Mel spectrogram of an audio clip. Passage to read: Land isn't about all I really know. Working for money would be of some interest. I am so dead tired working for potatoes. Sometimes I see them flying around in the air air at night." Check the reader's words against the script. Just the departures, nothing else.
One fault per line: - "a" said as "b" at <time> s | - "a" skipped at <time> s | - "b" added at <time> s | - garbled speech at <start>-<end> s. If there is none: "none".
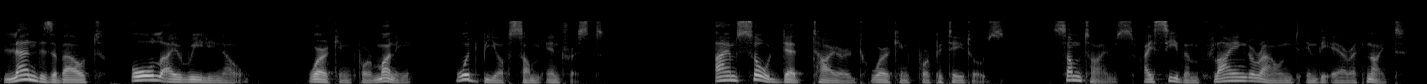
- "isn't" said as "is" at 0.4 s
- "air" skipped at 13.5 s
